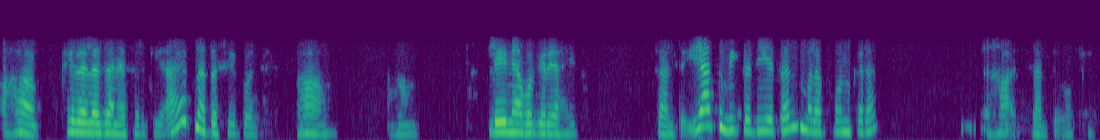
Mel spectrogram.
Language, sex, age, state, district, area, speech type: Marathi, female, 30-45, Maharashtra, Osmanabad, rural, conversation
